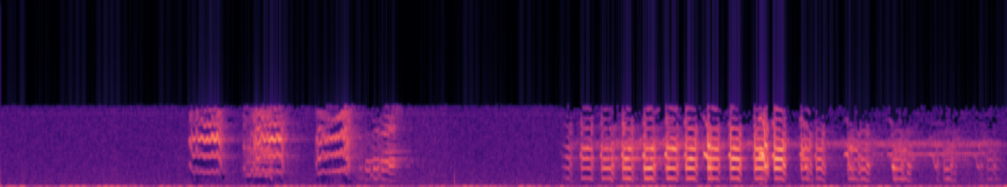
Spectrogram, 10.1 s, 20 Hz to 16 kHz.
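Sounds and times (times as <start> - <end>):
Hispaniolan parrot Amazona ventralis squawking and chattering: 1.9 - 4.2, 5.6 - 10.0.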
